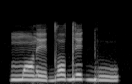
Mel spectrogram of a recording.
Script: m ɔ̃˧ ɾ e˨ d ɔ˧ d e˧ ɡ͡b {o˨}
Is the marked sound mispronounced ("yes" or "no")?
yes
